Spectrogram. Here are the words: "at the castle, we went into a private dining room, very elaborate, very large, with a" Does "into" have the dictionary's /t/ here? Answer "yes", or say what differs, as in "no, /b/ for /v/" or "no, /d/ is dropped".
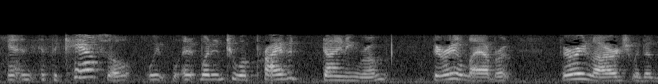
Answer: yes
